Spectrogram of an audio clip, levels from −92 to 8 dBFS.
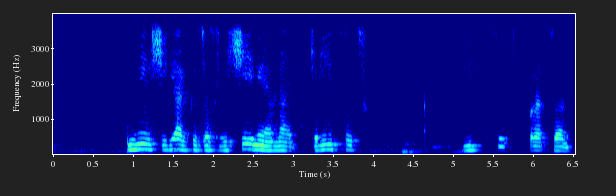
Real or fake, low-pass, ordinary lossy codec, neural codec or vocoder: fake; 3.6 kHz; Opus, 64 kbps; codec, 16 kHz, 1 kbps, X-Codec, HuBERT features, trained on general audio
